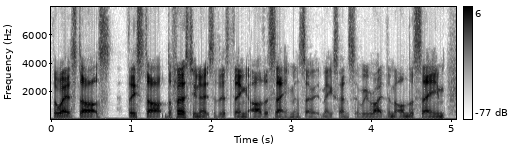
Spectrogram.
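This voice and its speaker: A man with a low, deep voice and a strikingly bright, crisp tone teaches music theory. He explains each step in a friendly, modest way. The recording is close and dry, with no room sound. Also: fast talker, no room sound. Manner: friendly, self-deprecating, steady explaining while drawing. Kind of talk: online music theory lesson.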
